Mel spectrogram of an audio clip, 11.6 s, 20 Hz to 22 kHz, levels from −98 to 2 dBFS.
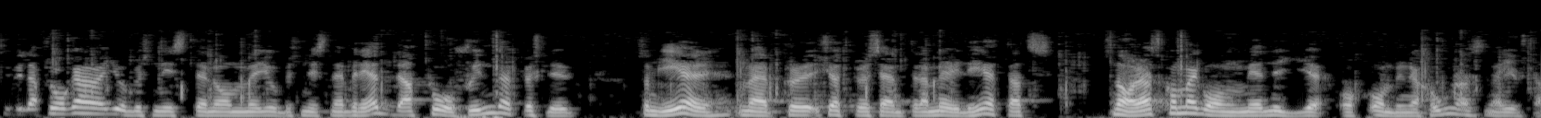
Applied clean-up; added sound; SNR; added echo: classical method Wiener filter.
